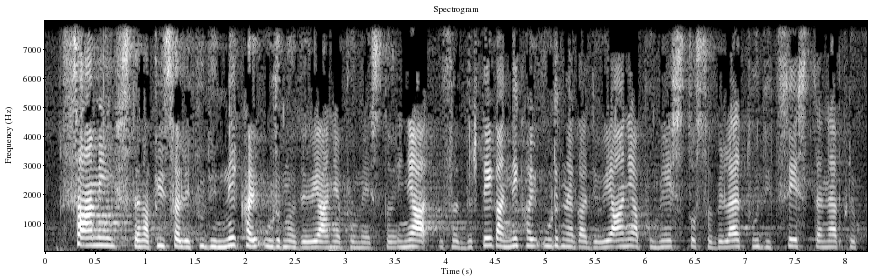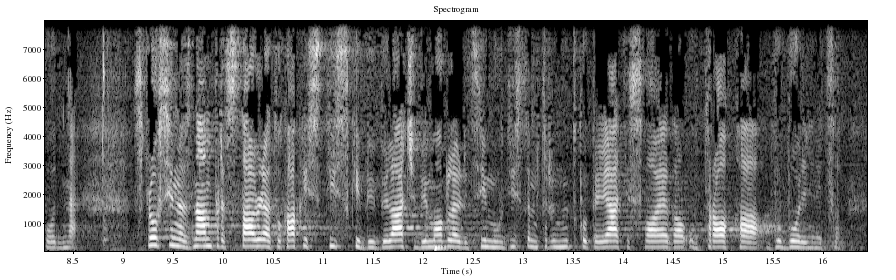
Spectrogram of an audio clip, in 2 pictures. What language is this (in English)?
Slovenian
